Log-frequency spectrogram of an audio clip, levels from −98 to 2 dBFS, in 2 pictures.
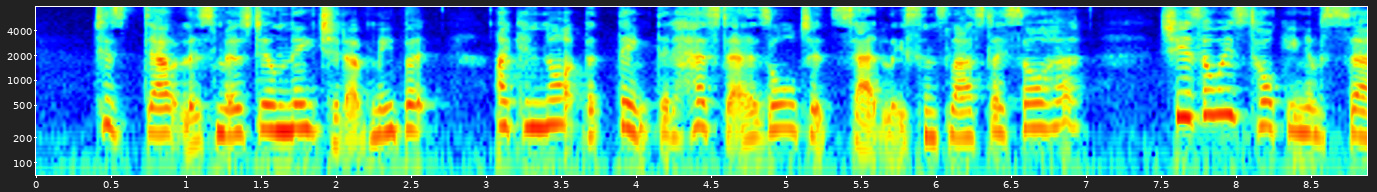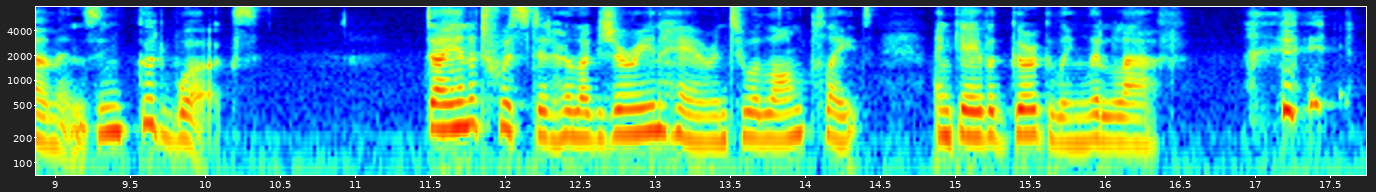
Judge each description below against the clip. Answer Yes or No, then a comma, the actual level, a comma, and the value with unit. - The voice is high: Yes, high, 230 Hz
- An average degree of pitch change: Yes, average, 4.1 semitones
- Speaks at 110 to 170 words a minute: Yes, average, 155 wpm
